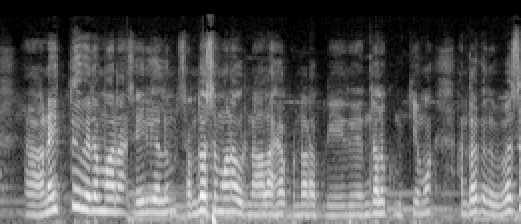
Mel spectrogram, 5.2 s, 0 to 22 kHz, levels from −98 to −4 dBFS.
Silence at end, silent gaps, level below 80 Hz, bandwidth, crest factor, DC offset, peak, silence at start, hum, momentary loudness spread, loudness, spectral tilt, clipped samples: 0 s; none; -34 dBFS; 12.5 kHz; 18 dB; under 0.1%; 0 dBFS; 0 s; none; 12 LU; -19 LUFS; -6 dB/octave; under 0.1%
